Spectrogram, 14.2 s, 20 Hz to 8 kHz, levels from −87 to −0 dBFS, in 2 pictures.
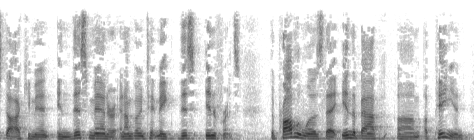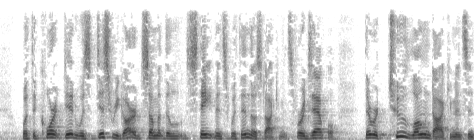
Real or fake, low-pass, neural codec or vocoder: real; 7.2 kHz; none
